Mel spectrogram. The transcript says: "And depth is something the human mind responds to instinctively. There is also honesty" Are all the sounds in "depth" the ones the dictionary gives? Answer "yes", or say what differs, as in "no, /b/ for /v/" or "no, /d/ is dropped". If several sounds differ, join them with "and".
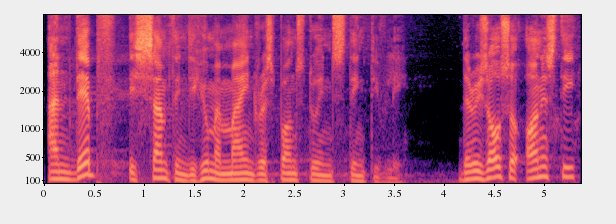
yes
